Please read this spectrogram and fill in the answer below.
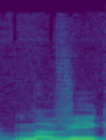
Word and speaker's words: Mavic: just by going to Mavic calm or Mavic if you want to say it correctly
